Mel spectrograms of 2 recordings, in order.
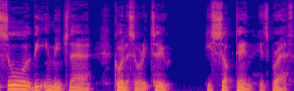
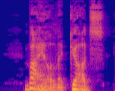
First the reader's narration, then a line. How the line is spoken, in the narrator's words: exclaimed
